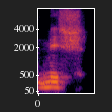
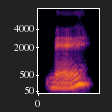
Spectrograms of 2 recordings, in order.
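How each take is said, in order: First: The syllable sounds like 'mitch', as in Michigan. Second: The syllable sounds like 'mee', as in me. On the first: The speaker calls it wrong. "as opposed to Mich, as in like Michigan" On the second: The speaker calls it right. "it's me, me, like as a me, [name]"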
